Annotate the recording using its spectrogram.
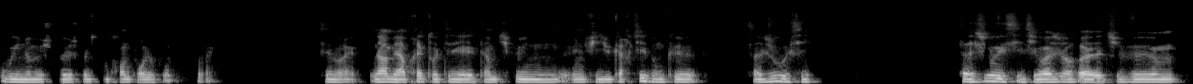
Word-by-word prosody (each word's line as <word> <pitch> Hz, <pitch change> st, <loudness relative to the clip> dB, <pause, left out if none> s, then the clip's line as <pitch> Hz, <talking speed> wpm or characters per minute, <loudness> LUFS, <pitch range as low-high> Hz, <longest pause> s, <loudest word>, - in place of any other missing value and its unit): Oui, 120 Hz, -4 st, +1 dB
non 115 Hz, 0 st, +4 dB
mais 115 Hz, -1 st, +2 dB
je 115 Hz, 0 st, -13 dB
peux 115 Hz, 0 st, 0 dB
je 115 Hz, -, -8 dB
peux 115 Hz, -1 st, -2 dB
te 115 Hz, 0 st, -8 dB
comprendre 115 Hz, 0 st, -4 dB
pour 115 Hz, -, -1 dB
le 110 Hz, 0 st, -1 dB
coup. 110 Hz, -, -10 dB, 0.2 s
Ouais. -, -, -11 dB, 1.0 s
C'est 120 Hz, -, -3 dB
vrai. 115 Hz, 0 st, -2 dB
Non 125 Hz, +1 st, +3 dB
mais 120 Hz, -2 st, +4 dB
après 120 Hz, +2 st, +1 dB
toi, 115 Hz, -2 st, -1 dB
tu 120 Hz, -, -7 dB
es 110 Hz, -1 st, +2 dB
tu -, -, -16 dB
es -, -, -3 dB
un 115 Hz, -, +2 dB
petit 115 Hz, +2 st, -11 dB
peu 115 Hz, -, -3 dB
une 115 Hz, 0 st, +1 dB
une 115 Hz, 0 st, -1 dB
fille 120 Hz, 0 st, -4 dB
du 115 Hz, 0 st, +1 dB
quartier 130 Hz, +4 st, -1 dB
donc 120 Hz, -3 st, -3 dB
heu, 120 Hz, -1 st, +1 dB, 0.4 s
ça 115 Hz, -, -1 dB
joue 130 Hz, +4 st, 0 dB
aussi. 120 Hz, -1 st, -4 dB, 1.4 s
Ça 125 Hz, -1 st, +4 dB
joue 145 Hz, +4 st, 0 dB
aussi, 130 Hz, -1 st, +1 dB
tu 115 Hz, -, -5 dB
vois, 120 Hz, 0 st, +6 dB
genre, 120 Hz, -1 st, 0 dB
heu, 110 Hz, -2 st, +6 dB
tu 110 Hz, +2 st, -7 dB
veux, 120 Hz, 0 st, +2 dB
mmh 115 Hz, 0 st, +1 dB
115 Hz, 230 wpm, -20 LUFS, 115-125 Hz, 1.4 s, vois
